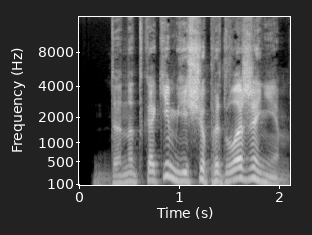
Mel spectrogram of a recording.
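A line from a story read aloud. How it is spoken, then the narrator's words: Irritated. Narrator (Russian): сказал я раздраженно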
